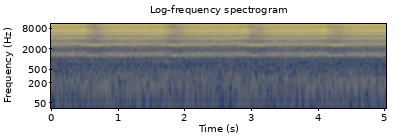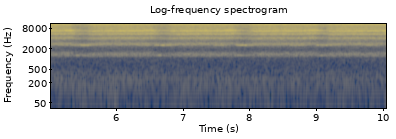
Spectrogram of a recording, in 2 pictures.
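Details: Cicada song as a constant high-pitched metallic whine, rhythmically dipping about every 1.2 seconds in a steady cycle; no birds, water or people heard.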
